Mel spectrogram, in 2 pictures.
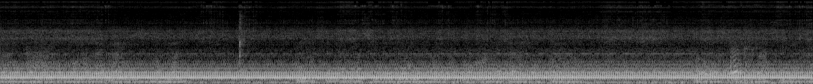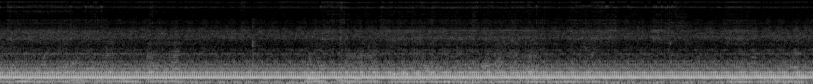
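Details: Compressor nebulizer running during a nebulizer treatment given for cough: steady mechanical hum with a fast, even pulsing drone throughout.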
